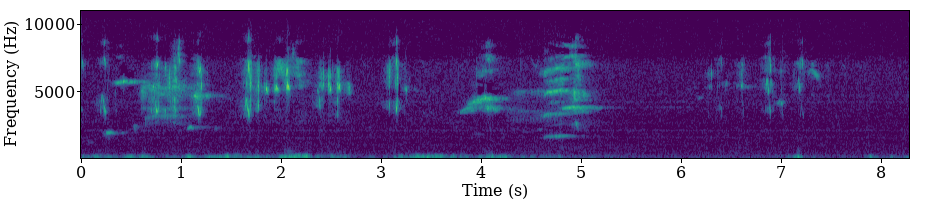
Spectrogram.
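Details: Eagles at a nest on the Upper Mississippi River Refuge in early April. Two adult males eat leftovers after the eaglets have been fed. Thin, high chirps and chittering come in bursts over about five seconds, with low rustling and thumps beneath.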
